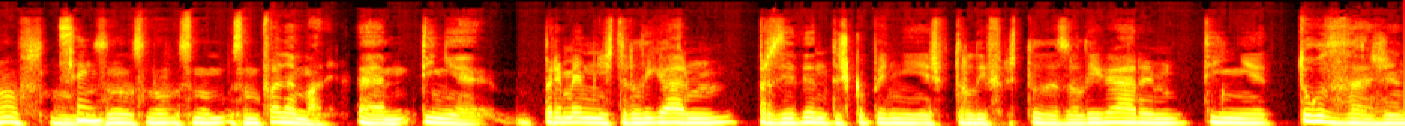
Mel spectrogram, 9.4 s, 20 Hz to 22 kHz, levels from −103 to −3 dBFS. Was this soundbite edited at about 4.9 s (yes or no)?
no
